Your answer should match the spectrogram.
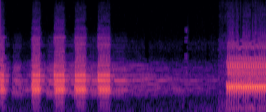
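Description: An Italian police car siren: four short, evenly spaced buzzy blasts, a brief lull, then a loud sustained two-tone wail starting up, with no voices.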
